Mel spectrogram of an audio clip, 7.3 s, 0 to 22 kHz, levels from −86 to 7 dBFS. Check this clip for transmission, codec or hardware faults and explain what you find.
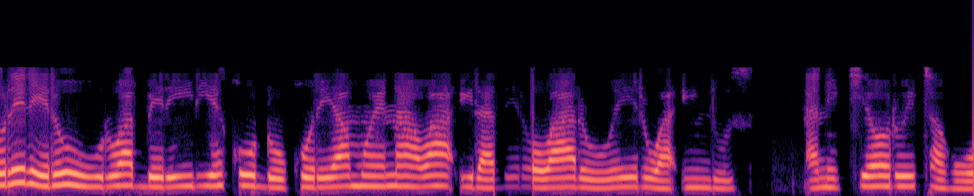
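Two faults are audible: a codec-type degradation across the whole speech clip and a brief drop in level near the middle.

Nellymoser compression affects the entire clip. The sound is heavily damaged, with a rough, hissy halo around the speech, a smeared, underwater quality, and nothing above 5.3 kHz. The likely cause is Nellymoser Asao, the old Flash microphone codec, at a low rate that fits roughly 22 kbps. It spends a fixed two bits per sample on 256-sample blocks and fills starved bands with noise. That noise fill is what separates it from ordinary low-bitrate MP3 or AAC. Those codecs tend to leave warbling or swirling tones, while this one leaves a grainy hiss layered over the speech.

A sudden gain jump runs from 3.72 to 4.01 s, just after "kũndũ kũrĩa mwena wa". The level falls by about 20 dB for 0.29 s and then returns. The likely cause is a digital gain or bit-shift change applied from one sample to the next with no ramp. 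Speech and background noise drop together and come back together. That shared drop separates it from a speaker moving away or an automatic gain control, which would change level gradually.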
